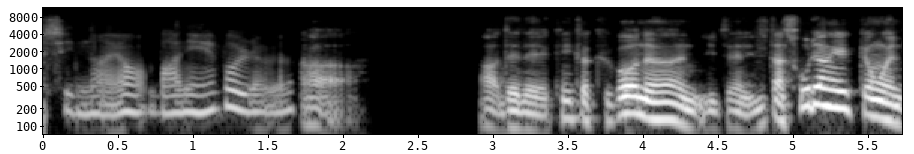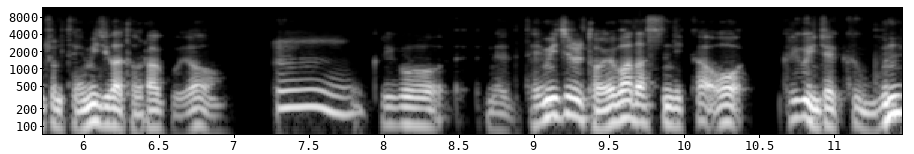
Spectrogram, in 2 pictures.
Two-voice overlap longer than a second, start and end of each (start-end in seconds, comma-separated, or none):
none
